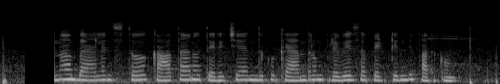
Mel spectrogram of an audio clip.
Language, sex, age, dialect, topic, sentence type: Telugu, female, 36-40, Utterandhra, banking, statement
